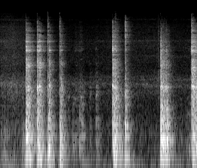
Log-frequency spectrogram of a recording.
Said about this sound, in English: So this pan heats up real quick, which is great. So I've got two eggs here. I'm going to crack them into my pan.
